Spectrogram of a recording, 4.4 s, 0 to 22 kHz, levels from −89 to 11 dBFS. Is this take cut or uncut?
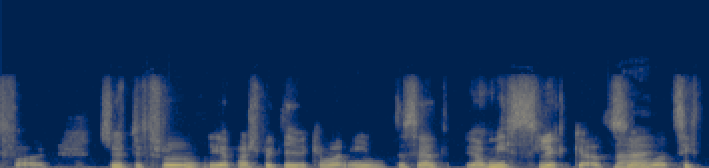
cut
